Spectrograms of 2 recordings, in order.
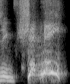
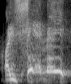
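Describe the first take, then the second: First: High put-on bro voice, outraged; mock outraged bro. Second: Outraged shout. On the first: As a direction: squeal it like an outraged rich bro. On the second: Pretend. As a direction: scream it at the top of your range. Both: Mocking rich Hamptons guy.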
